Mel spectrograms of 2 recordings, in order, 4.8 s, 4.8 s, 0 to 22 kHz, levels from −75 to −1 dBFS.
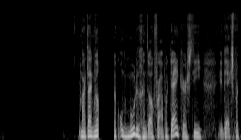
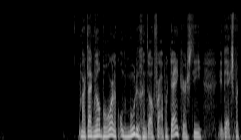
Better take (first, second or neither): second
